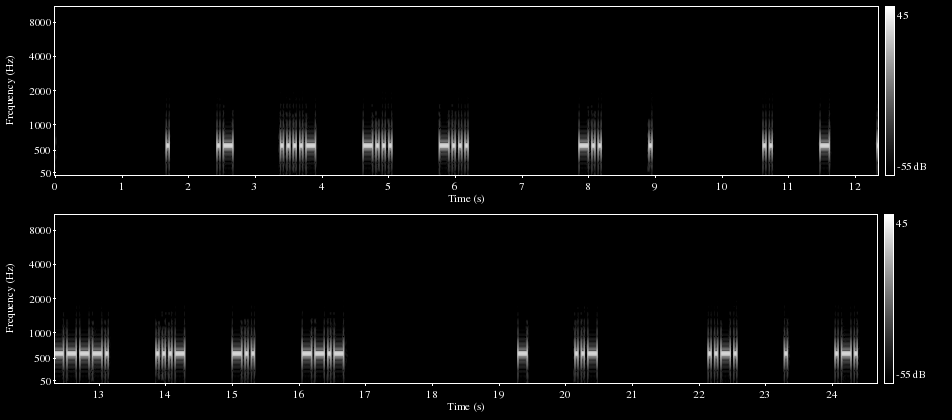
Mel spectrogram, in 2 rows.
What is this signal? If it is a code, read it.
Morse code, heard as a keyed tone, about 25 wpm, spaced as for 10 wpm, 590 Hz. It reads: EA4BB DE IT9VDQ TU FER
